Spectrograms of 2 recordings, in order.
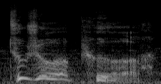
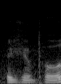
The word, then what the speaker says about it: Toujours pur: Toujours pur. Ha! Thank you. Toujours pur.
